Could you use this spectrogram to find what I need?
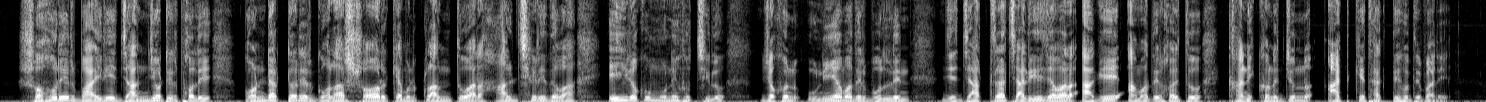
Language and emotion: Bengali, sad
